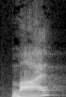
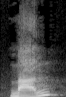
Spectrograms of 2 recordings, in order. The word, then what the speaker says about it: 埋: This character is pronounced second tone, 买, 买. In only one expression that I can find, it's also pronounced second tone, 满, 满, thus making it a split sound character.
